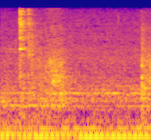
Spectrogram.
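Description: Cooked vegetable curry, finished with a little garam masala, is stirred in a pan: a couple of soft spoon scrapes and clinks over a faint, steady low sizzle, quiet and close, with no voices.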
